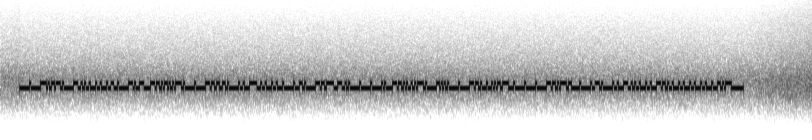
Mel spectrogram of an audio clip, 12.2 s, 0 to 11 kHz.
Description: RTTY (45.45 baud, 170 Hz shift), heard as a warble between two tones, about 1360 Hz centre. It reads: N2HM DE I5U TNX FER QSO EVA, 73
